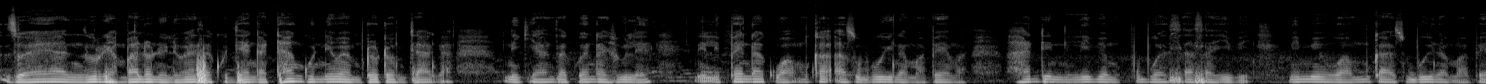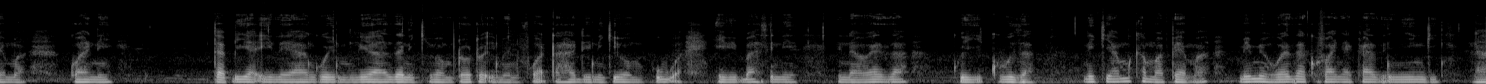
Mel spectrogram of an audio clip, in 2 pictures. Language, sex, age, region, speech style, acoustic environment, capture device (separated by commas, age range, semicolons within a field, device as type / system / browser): Swahili, male, 18-24, Kenya, focused, nature, mobile / Linux / Chrome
